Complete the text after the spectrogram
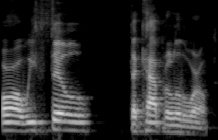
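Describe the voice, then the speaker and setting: A man from New City, hosting a conversational podcast interview in a discursive, halting way, often repeating phrases as he builds questions. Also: medium pitch, darkish tone. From New York City, United States.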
